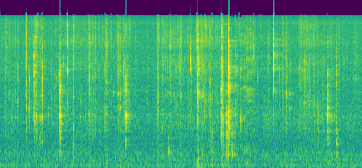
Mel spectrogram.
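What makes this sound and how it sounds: A hand-sized block of dry, blue-green marbled soap is held in the hands and carved and crumbled with a metal blade, leaving crunchy flakes. Many short, dry, bright crackles and scrapes sound over a steady crumbly hiss, with a few sharper crunches standing out.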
